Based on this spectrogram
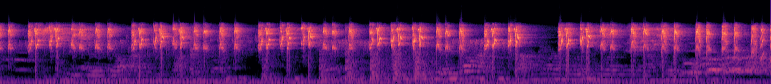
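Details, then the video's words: Long-tailed shrike mimicking a lovebird: dense, rapid high-pitched chattering and twittering that runs almost continuously, with a faint low hum and some softer background sounds. "cendet gacor suara Lovebird"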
